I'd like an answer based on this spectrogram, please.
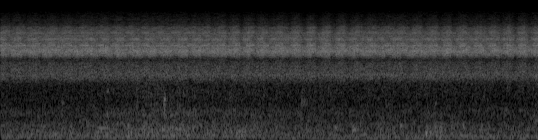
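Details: On Korčula in Croatia, cicadas fill a bay with a loud, steady sizzling drone, finely pulsed and unchanging for the whole stretch, no other sound standing out.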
